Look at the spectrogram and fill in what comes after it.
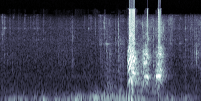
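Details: Shiba Inu, one of a pair of dogs out on the home grounds for a shiitake harvest that doubles as recall training; two short, sharp barks close together near the end, after a quiet stretch with a woman calling.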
